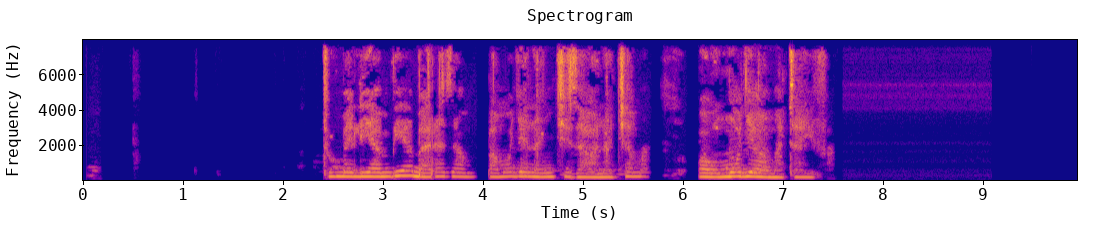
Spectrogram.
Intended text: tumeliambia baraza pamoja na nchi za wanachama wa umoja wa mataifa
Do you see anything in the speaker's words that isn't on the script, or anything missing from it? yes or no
no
